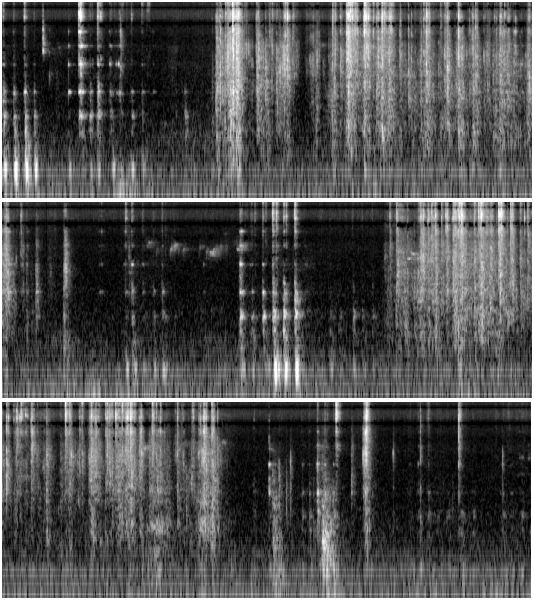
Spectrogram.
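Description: A chopstick working bonsai soil into a ceramic pot around a root ball: faint gritty scratching and light clicks in spells of several seconds, grains of soil scraping against the pot.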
